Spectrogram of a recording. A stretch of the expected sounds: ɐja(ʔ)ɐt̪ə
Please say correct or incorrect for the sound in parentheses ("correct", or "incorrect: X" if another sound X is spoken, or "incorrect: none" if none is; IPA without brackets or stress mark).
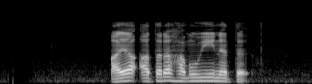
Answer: correct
